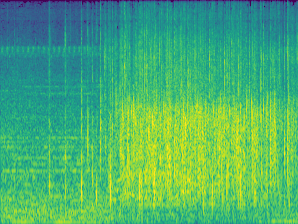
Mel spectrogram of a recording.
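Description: Audience applause: many hands clapping, swelling about two seconds in, then thinning out near the end.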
